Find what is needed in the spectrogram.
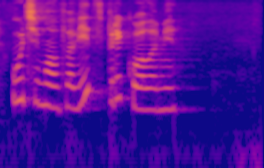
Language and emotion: Russian, positive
